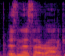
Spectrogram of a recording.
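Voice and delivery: loud, astonished mock captain; hammed-up loud surprise; Vince Vaughn. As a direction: play an officer eating his words, loudly. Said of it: "he comes over to Vince Vaughn".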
